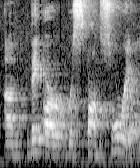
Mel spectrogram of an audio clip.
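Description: A man's voice: fairly high pitch, steady tone, measured pace. A man in his thirties, a priest, giving an informal seated lesson in a small church, explaining at length with fillers and restarts. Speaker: priest teaching a class. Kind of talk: informal lecture. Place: small church interior, seated near a window. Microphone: camera at a few meters. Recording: echoey church room with faint hiss.

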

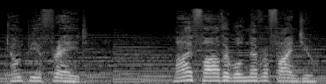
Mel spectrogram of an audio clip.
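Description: Male actor as loyal young prince, reassuring, higher voice, audio drama over music. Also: fairly even intonation, normal speed, close to an everyday voice. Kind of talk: dramatized audio Bible acting.

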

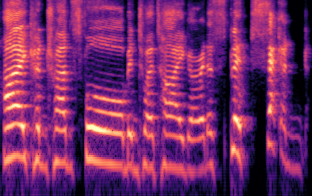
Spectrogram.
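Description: A woman voicing a big, grumpy, boastful male ogre in a children's story, grumbling loudly and dragging out the words. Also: a little high, unhurried.

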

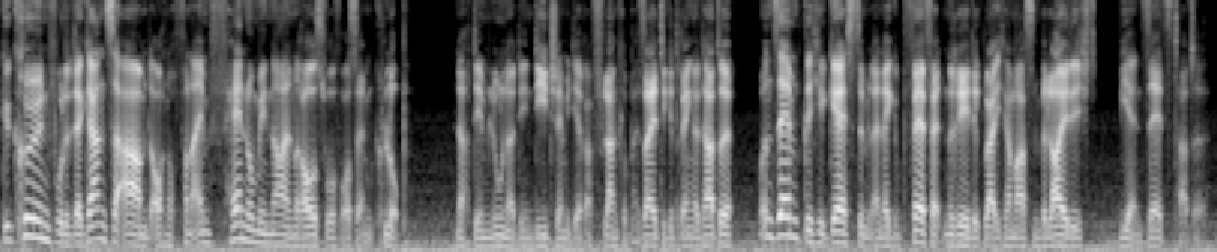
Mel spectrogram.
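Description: A man's voice: fairly low pitch, very animated, brisk, sharp tone. A man playing a sardonic, lonely narrator in a scripted first-person audio drama, with a dry manner. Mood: frustrated, dry. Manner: dry, sarcastic. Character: frustrated, sardonic male narrator, lonely and sentimental underneath. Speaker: narrator and lead character. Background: music.

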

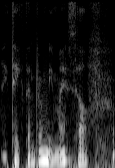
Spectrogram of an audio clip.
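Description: A young man with a whispery voice speaks softly and sleepily in a teasing boyfriend roleplay, often breaking into quiet laughs. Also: on the low side, very animated, slow, heavy background noise. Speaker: ASMR roleplay performer. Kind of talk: soft-spoken ASMR boyfriend roleplay.

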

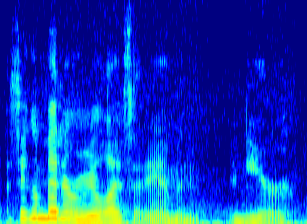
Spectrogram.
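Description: A woman's voice: a little high, animated, rapid-fire, vocal fry, a little mellow, slight background noise. A woman casually chatting to her viewers in a rambling vlog, often restarting her sentences. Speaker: vlogger.

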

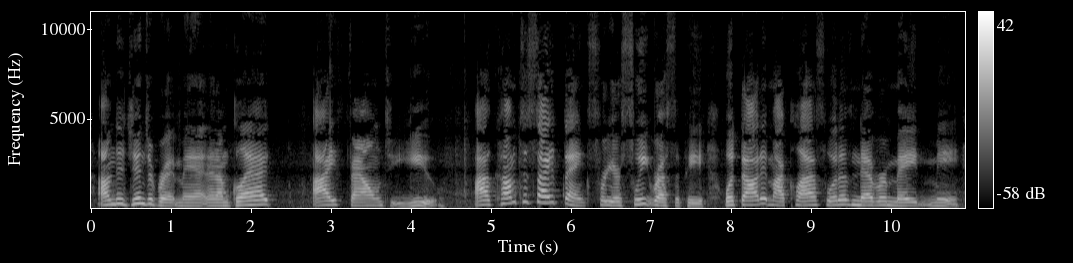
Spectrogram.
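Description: A woman reading a children's picture book aloud at home in an expressive, deliberate storybook manner. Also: medium pitch. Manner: measured, deliberate storybook delivery. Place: indoors at home.

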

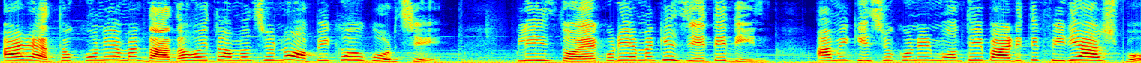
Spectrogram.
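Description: Woman playing a meek, high-voiced young daughter-in-law. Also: sharp tone, exaggerated voice. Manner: pleading, sincere.

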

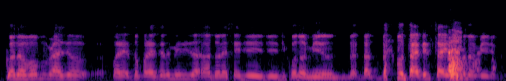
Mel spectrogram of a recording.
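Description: Fast-talking, teasing man on a call. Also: fairly high pitch, steady tone, bright, forceful tone, no room sound. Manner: fast, teasing, joking banter. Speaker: podcast co-host. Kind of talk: casual chat on a video call. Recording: dull lo-fi video call audio.

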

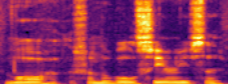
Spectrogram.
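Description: A man's voice: mid-range voice, little pitch movement, takes it slowly, vocal fry, mellow. A man describing auction items in casual, off-the-cuff commentary, musing with fillers and self-corrections, recorded indoors at a table.

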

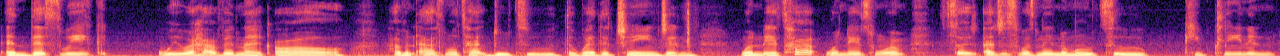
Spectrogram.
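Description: A woman's voice: medium pitch, little pitch movement, a little slow, dark tone. A young adult woman narrating a home vlog in a casual, informal, rambling way. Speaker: home vlogger and mother.

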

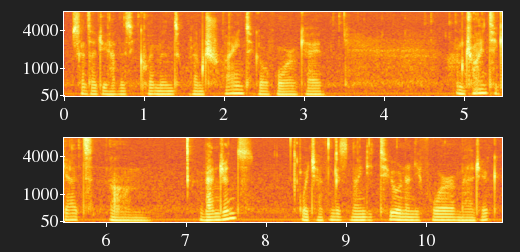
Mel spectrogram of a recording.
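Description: A man speaking softly in a low-key, rambling ASMR style as he chats over gameplay. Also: slight background noise. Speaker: gaming video creator. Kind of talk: soft-spoken ASMR gameplay chat.

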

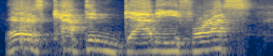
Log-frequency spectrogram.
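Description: A man's voice: medium pitch, steady tone, bright, forceful tone. A man hosting a card break, reading off names as he opens packs, with offhand jokes between. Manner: quick list-reading with offhand jokes and complaints. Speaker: box break host. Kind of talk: reading out trading cards while opening packs. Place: small room at home, table. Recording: echoey room, faint background noise.

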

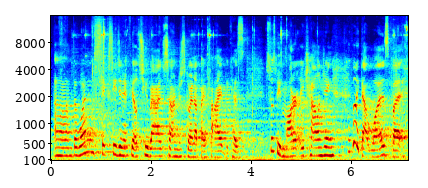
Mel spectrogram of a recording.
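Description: A woman's voice: medium pitch, lively intonation, brisk. A young woman chatting casually to the camera in an offhand, unscripted way, like a fitness vlogger filming in a big gym. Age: young adult. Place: large indoor gym with hard open space. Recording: echoey gym hall, music over it.

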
